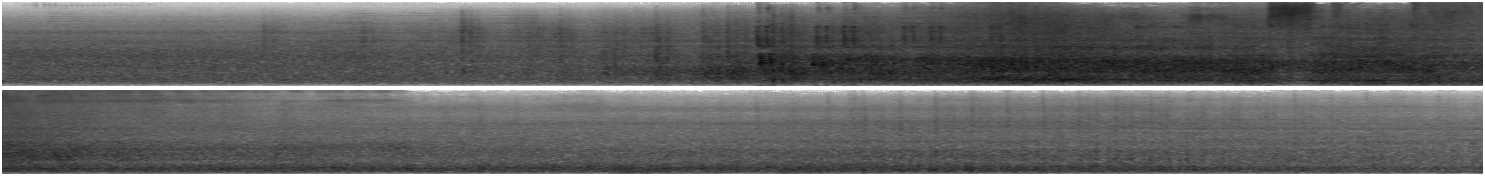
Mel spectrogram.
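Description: Kintetsu limited express train passing through the station at speed without stopping. Its wheels clack over rail joints and points as it nears, it is loudest for several seconds, then it fades. A steady, quieter rail rumble from a train on the adjacent viaduct follows.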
